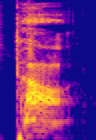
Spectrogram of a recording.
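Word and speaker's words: Prrrl: you say it oh that that that's p r r r l three Rs and L is Pearl okay that's what that's what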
